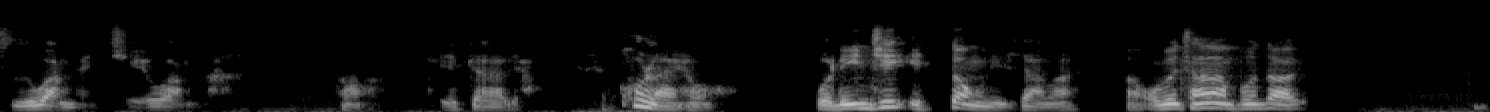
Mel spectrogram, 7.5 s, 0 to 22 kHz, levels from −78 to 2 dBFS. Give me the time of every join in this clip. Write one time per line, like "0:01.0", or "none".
0:02.1
0:05.5

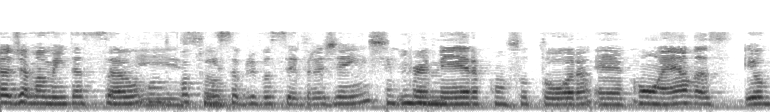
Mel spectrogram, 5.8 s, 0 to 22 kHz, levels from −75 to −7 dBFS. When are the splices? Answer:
0:02.9
0:04.4

